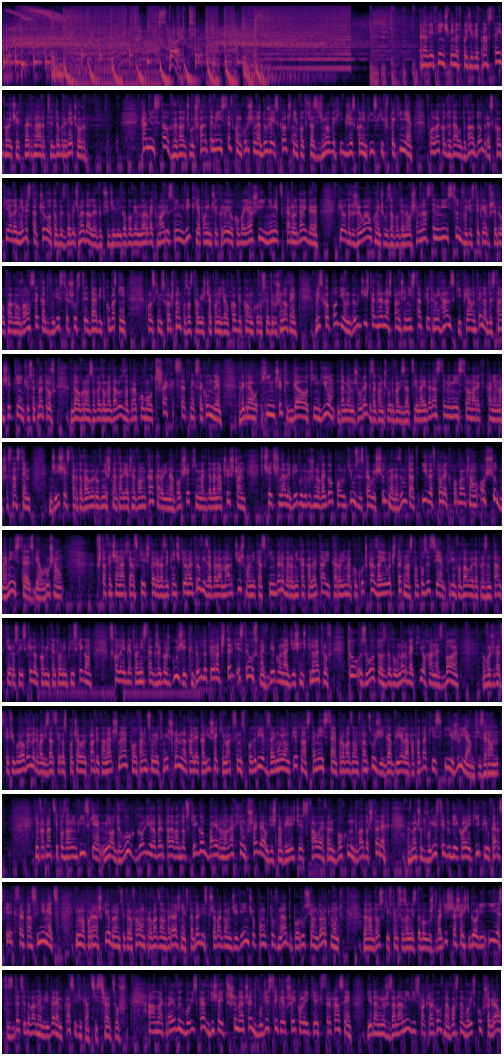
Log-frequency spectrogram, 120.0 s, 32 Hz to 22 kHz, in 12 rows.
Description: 12.02.2022 SERWIS SPORTOWY GODZ. 19:05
